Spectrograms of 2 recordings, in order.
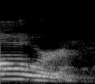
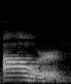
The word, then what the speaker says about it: hour: Então olha aqui, ó, hour, esse H aqui da palavra hour, que é hora, ela não tem pronúncia, tá?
